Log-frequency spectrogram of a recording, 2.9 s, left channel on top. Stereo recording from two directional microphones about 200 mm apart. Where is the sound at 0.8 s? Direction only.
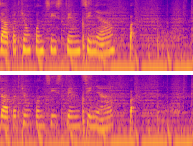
35° left (ahead or behind).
